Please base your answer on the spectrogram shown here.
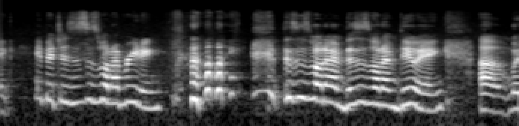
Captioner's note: giggles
